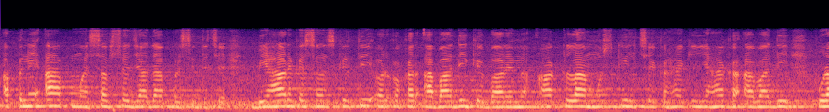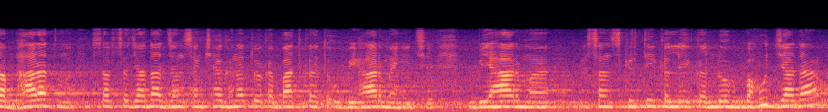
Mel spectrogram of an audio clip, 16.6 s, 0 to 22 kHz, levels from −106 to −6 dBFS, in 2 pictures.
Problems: constant background noise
